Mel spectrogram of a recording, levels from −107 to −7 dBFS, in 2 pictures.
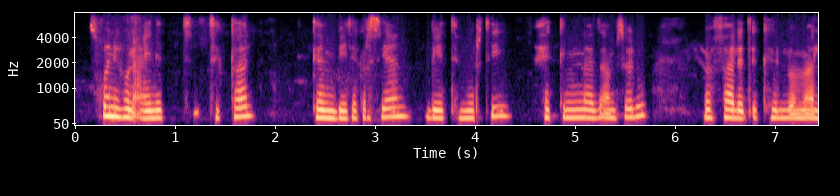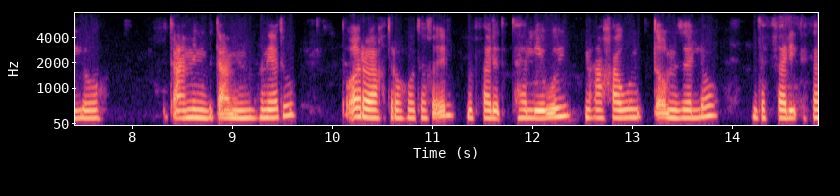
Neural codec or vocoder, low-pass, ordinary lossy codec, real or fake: none; 7.2 kHz; Opus, 16 kbps; real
